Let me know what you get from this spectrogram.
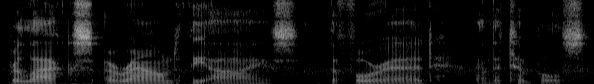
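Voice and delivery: calm, even meditation voice with long pauses; guided meditation. Real, not acted. Teacher leading listeners through body and breath, guided meditation. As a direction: guide them gently into the body, phrase by unhurried phrase.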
